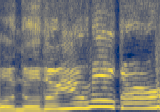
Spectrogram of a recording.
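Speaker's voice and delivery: very high, very loud squealing cartoon voice. Asked to do cartoon voices, a speaker tries the Patrick Star voice. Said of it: "I could probably do a Patrick Star better".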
